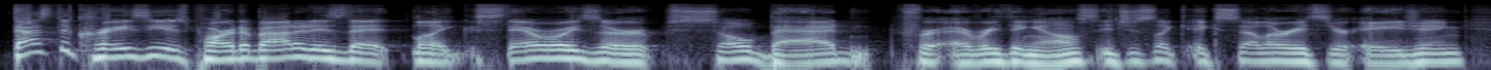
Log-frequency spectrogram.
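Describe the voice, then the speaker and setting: A man's voice: mid-range voice, moderate pace, few pauses, no echo. A man in his thirties hosting a stream, giving rambling, emphatic, profane reaction commentary into a close mic. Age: 30s. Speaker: streamer host.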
